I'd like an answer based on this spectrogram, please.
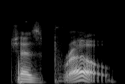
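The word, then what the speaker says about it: Chesbro: sorry how do you say his name Jack chz bro I've been saying that wrong this whole time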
